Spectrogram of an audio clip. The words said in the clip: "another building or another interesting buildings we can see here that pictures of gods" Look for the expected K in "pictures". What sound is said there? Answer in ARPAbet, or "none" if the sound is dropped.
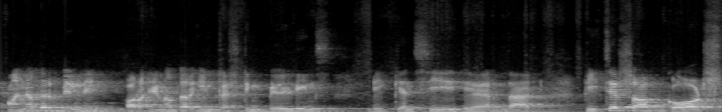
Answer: none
